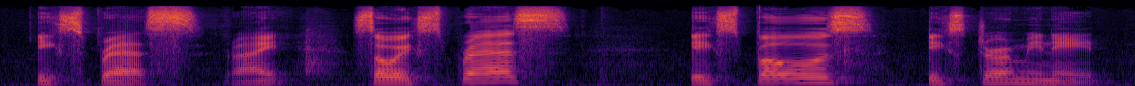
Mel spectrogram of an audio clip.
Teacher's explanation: also a voiceless right so this matches the voicing matches right so you can say that uh the s is a result of assimilation in terms of voicing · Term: voicing assimilation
